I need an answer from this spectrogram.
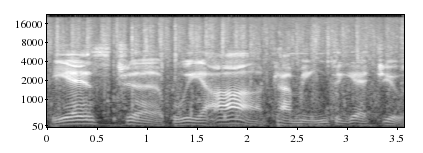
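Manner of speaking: low, soft echo of the promise; understated cat voice, quietly scheming; sly kitten. A narrator's reading. Tom slyly echoes Peep's call.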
